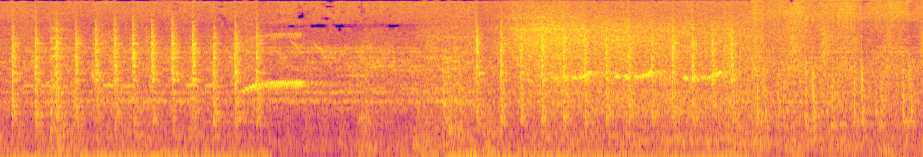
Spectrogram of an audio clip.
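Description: Dubbed-in railway locomotive sound effect: a rapid, even beat of about six strokes a second over a low drone. It breaks off about two seconds in with a short high tone, then resumes about a second later with a wavering high tone above it.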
